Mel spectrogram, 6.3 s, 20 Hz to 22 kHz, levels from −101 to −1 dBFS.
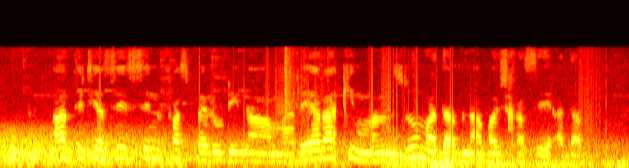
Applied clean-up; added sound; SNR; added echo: none; Thunder; 3 dB; none.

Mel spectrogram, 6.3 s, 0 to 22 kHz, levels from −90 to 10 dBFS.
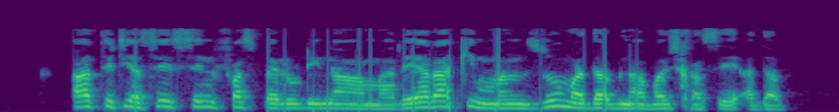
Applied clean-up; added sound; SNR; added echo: none; none; none; none.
